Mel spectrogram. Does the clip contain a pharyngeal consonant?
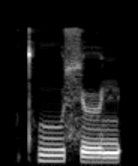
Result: no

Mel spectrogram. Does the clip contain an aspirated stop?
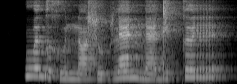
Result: no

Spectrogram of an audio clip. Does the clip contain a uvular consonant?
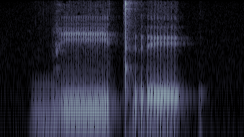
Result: no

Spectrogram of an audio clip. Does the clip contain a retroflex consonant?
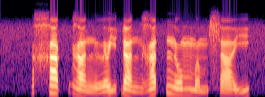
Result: no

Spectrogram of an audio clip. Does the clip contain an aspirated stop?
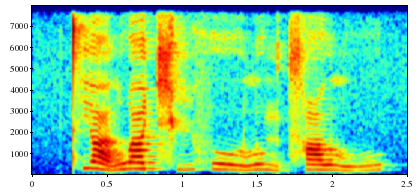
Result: yes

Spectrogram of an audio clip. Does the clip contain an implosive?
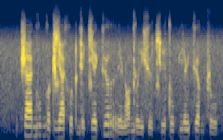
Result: no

